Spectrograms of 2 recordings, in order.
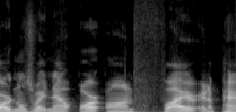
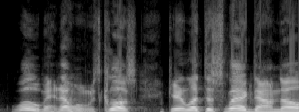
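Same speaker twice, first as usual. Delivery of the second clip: mock goofy soldier voice, higher and louder; 5 semitones higher, 5 dB louder than usual. Acting out a goofball holding a flag under cannon fire: imitating a goofball flag bearer. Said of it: "goofballs sitting there holding a flag ... being like".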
